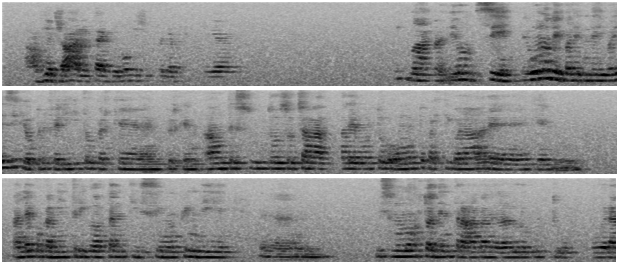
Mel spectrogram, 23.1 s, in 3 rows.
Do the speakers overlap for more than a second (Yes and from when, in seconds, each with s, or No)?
No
